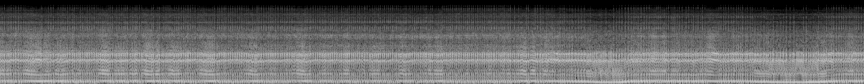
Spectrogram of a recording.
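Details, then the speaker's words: 2008 Duratrax RTX-27 1/8-scale nitro monster truck, needle leaned about half a turn after running way too rich: high, steady buzzing engine note with smooth dips and recoveries, no sputtering; running normally. "let's let's fire it up again overall we got a runner"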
